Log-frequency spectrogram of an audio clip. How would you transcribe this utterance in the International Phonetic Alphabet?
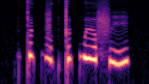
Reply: t̪ə˦˥k̚və˨˩k̚t̪ə˦˥k̚wɨ˧ə̯ fi˨˩˦

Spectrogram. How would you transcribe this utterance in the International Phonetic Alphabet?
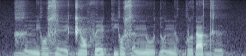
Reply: ɣɨ˨njo˧zeː˨ d͡ʒɔ̃˦feː˦kjo˨zə˧ nu˧ɗu˨nɨ˧ɡʷə˦l ɾa˦dɨ˧

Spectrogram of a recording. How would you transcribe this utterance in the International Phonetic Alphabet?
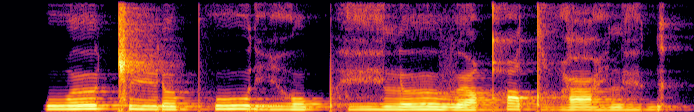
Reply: wɵǀyɾɵ pʰuɾi̤ɦo pʰe̤ lɵ vœqʰu tˤe̤ʕi̤lɛ̤ɡ

